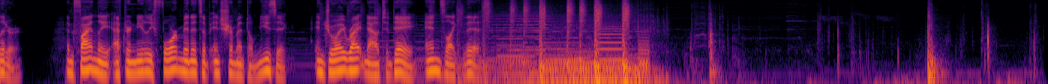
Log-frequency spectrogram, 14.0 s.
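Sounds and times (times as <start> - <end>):
speech: 0.0 - 0.3, 0.9 - 6.7
sports car engine cutting off: 6.5 - 9.3.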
